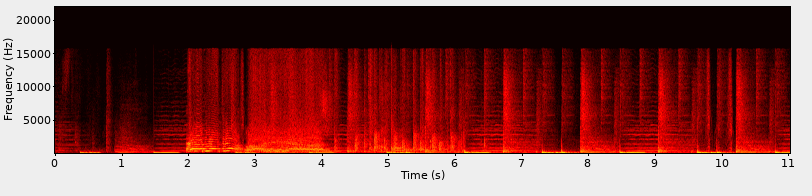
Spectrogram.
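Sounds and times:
many voices shouting together: 2.8s - 4.2s
background music with pulsing bass: 2.8s - 11.0s.

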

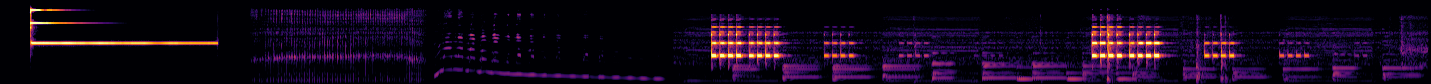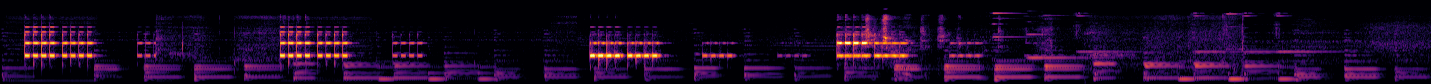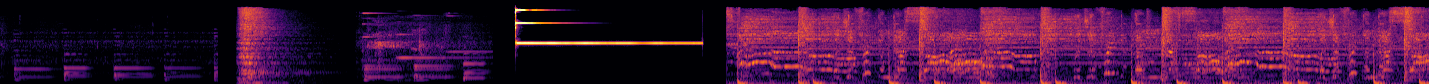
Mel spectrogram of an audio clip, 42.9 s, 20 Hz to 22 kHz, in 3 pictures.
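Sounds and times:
bell-like ding: 0.3s - 2.2s, 33.8s - 35.7s
high ringtone-like trilling: 7.1s - 9.4s, 10.9s - 13.2s, 17.1s - 18.7s, 20.2s - 24.8s
upbeat plucked background music: 7.2s - 29.0s, 35.9s - 42.9s
pop music with singing: 35.9s - 42.9s.

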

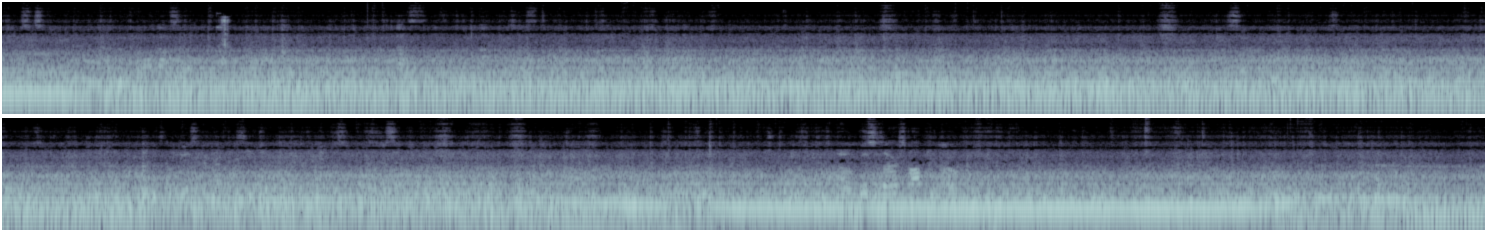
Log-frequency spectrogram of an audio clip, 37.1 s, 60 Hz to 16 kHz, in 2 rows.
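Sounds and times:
train rumble on steel bridge: 0.0s - 37.0s.

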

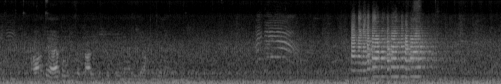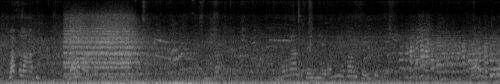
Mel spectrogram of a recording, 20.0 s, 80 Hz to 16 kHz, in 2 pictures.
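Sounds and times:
vehicle horn honking: 7.0s - 9.0s, 11.2s - 13.1s, 17.8s - 20.0s.

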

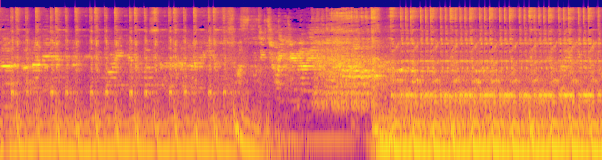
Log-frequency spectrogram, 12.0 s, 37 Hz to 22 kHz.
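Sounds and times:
loud electronic dance music: 0.0s - 12.0s.

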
